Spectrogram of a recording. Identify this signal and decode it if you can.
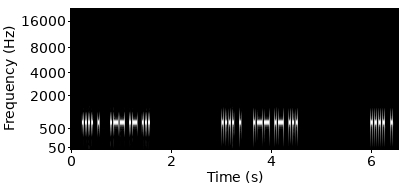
Morse code, heard as a keyed tone, about 32 wpm, 700 Hz. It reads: HE WAS HE WAS HE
